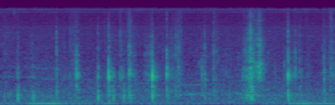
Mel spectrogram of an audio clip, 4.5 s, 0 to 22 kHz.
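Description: Long painted nails tap and scratch a small, empty-looking rectangular cardboard box of aloe face cream held in the hands, its hollow, paper-thin walls giving quiet, dry clicks. Short, sharp taps with a hollow ring around 1.1 kHz are scattered among soft, bright scratching rustles, each dying away almost instantly over a faint low hum.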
